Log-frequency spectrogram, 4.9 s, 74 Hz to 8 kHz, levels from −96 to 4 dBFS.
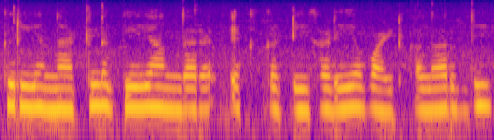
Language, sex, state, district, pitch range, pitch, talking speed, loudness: Punjabi, female, Punjab, Kapurthala, 210-225 Hz, 215 Hz, 95 wpm, -15 LUFS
